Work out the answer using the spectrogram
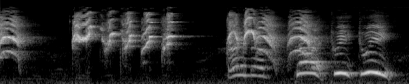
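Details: Indoor lovebird, very upset at an object, letting out a rapid string of harsh, buzzy high squawks. Human voices and laughter-like sounds follow and overlap in the second half.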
